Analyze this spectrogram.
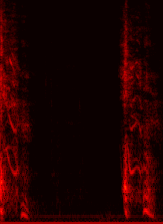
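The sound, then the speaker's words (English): A person sick with RSV coughs in two short, faint bursts separated by a quiet pause. “Can't shake the cough. That's the hardest part.”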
